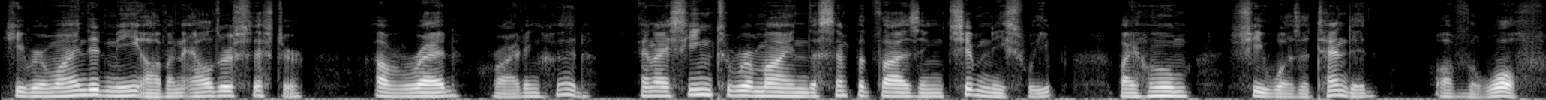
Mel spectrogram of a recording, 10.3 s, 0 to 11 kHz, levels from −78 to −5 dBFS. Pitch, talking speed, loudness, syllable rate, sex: 135 Hz, 165 wpm, -18 LUFS, 4.9 syllables/s, male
